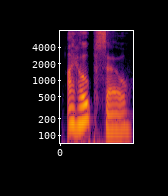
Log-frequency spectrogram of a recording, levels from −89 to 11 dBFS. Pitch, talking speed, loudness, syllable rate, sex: 140 Hz, 195 wpm, -18 LUFS, 4.1 syllables/s, female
